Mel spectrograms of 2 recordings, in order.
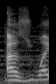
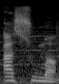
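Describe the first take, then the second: First: The middle consonant is a voiced z sound. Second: The middle consonant is a voiceless s sound. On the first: This is how the characters say the name. "Ils disent Azuma" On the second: This is not how the characters say the name. "ils disent pas Asuma"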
